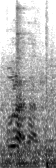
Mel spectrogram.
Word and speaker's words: Puraran: Binurong Point and Puraran. Puraran. Ganun bang pronunciation? Puraran. Puraran o Puraran.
